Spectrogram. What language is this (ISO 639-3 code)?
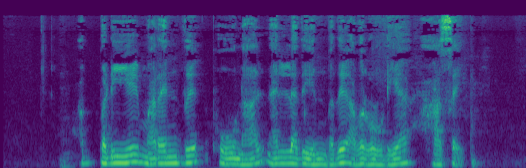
tam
